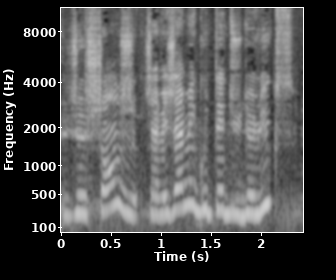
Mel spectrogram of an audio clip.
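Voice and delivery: ordinary talk, nothing marked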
